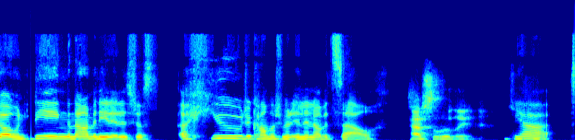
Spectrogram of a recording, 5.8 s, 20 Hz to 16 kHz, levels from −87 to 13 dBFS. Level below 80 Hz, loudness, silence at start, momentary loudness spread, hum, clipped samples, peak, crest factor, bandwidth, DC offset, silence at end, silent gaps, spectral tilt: -74 dBFS; -27 LUFS; 0 s; 11 LU; none; under 0.1%; -8 dBFS; 18 dB; 12.5 kHz; under 0.1%; 0.25 s; none; -4 dB/octave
